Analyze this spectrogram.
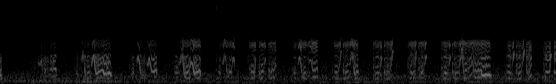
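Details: Two guinea pigs eating grass and making their happy sound: rapid soft rhythmic chattering pulses about four per second, mixed with chewing noises, quiet and close.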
